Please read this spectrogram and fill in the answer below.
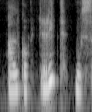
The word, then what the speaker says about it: Algorithmus: Und jetzt aber, zum wieso ist nochmal fixen, eigentlich die korrekte Aussprache wäre Algorithmus. Also eigentlich auf die Algorithmus, also auf die dritte Silbe betonen und das I sagen und nicht das Ü.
